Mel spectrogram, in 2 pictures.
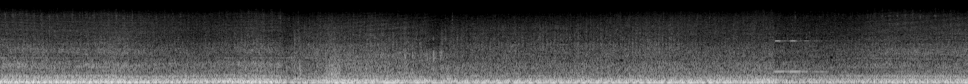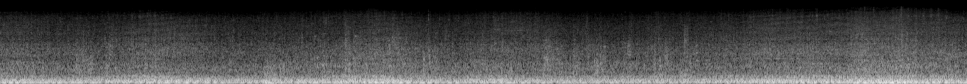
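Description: Tank tracks clank and squeal over the ground.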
